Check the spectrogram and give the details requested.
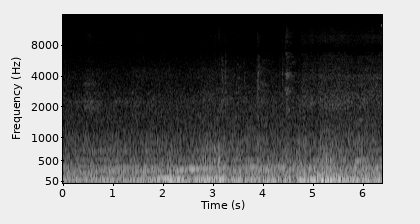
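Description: Onboard running sound of a JR 103 series electric train heard from inside motor car MoHa 103-458: a steady rumble of wheels and traction motors. It gets louder about two seconds in, with a few sharp clicks in the middle.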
